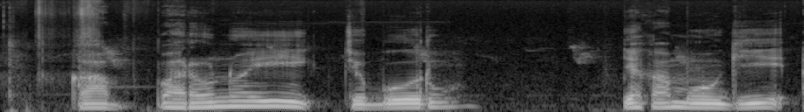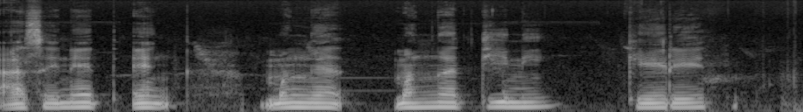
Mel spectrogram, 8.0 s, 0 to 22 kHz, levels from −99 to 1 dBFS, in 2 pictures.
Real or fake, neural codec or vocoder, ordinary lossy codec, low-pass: real; none; none; none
